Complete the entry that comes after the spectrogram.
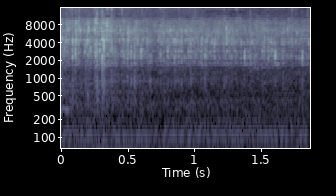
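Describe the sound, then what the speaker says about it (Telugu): Tempering of half a dried red chilli, chana dal, urad dal, mustard seeds and curry leaves frying in hot oil, a dense, loud, close hiss of sizzling throughout with no talk. "పోపు వేగింది."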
